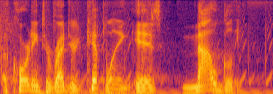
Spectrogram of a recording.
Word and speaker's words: Mowgli: But the way that you're supposed to pronounce it, according to Rudyard Kipling, is Mowgli. Mowgli, okay. Like the M-O-W rhymes with cow, not mo.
